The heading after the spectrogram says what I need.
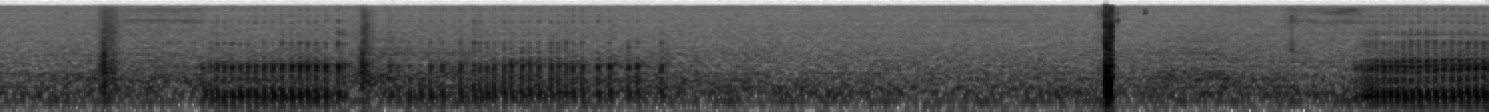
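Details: A sleeping pug in a quiet room makes soft, fluttering, rattling breaths on inhalation, with a few clicks; snoring.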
